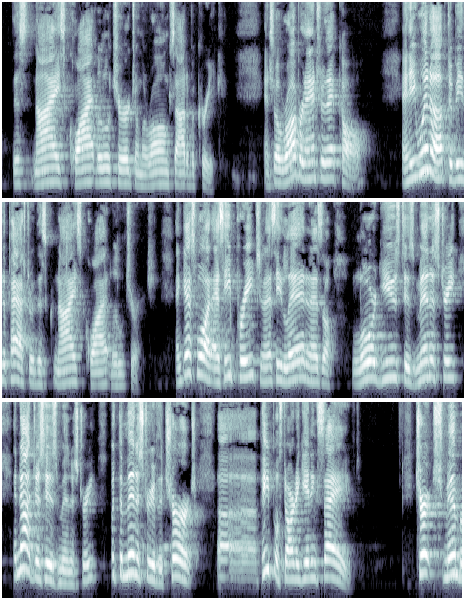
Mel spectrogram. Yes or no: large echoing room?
yes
